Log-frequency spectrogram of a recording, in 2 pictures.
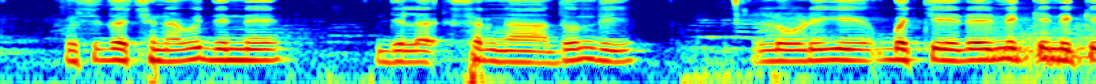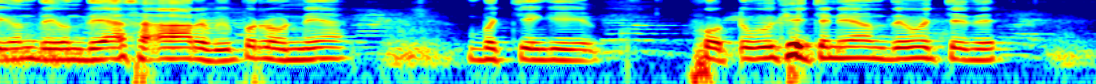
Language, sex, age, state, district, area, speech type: Dogri, female, 60+, Jammu and Kashmir, Samba, urban, spontaneous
